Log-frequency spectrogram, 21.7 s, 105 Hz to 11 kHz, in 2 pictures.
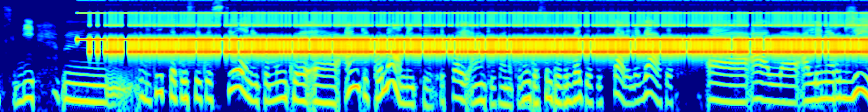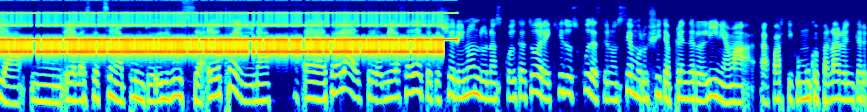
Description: RTTY (75 baud, 850 Hz shift), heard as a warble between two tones, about 1700 Hz centre, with speech in Italian. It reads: IHPCIL RKJAVEX UD LQK ES KFWJJM OHKNXP MMQUOEY ODQPIWH JMX LYDX CKJPM PPFWTSV TNFLD BXKSC NFC WVELLOJ FKG NS PA WJB OZ QWIVK FERTNBX RCK GWU MHBHY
